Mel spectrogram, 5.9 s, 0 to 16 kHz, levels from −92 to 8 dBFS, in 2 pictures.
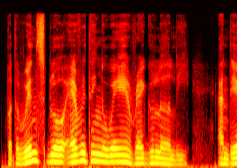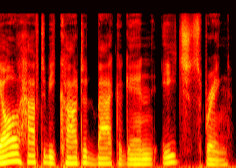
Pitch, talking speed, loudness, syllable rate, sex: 125 Hz, 185 wpm, -17 LUFS, 5.1 syllables/s, male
